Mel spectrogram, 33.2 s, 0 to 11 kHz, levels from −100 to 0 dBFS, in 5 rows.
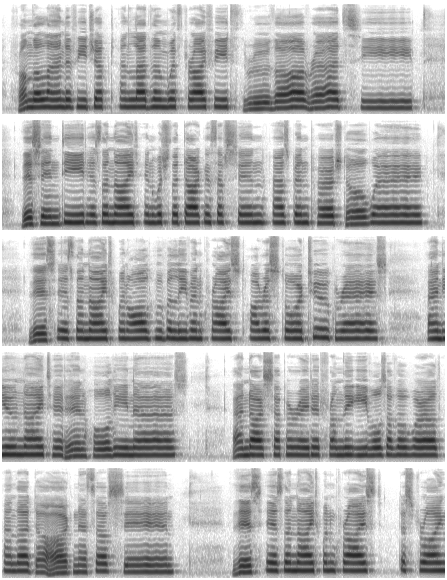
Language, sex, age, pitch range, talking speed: English, male, 30-49, 215-235 Hz, 125 wpm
